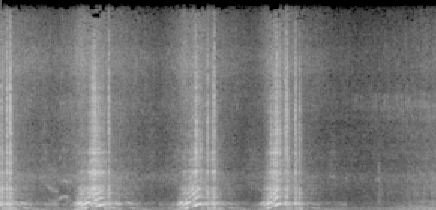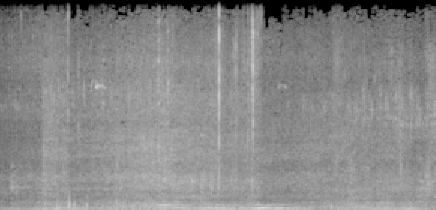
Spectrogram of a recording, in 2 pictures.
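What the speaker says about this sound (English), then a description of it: "I never get bored of the note of the GTR." Nissan GT-R engine revving hard in three sharp, rising bursts with a loud exhaust note, then a steadier rumbling drive with broadband roar.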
